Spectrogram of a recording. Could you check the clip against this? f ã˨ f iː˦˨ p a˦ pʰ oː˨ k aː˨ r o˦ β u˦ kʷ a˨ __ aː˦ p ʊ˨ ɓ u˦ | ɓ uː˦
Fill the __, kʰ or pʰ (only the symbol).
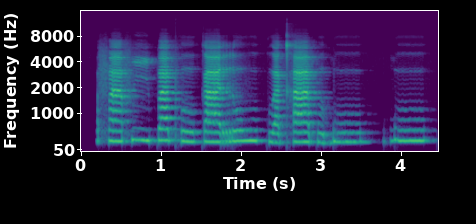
kʰ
